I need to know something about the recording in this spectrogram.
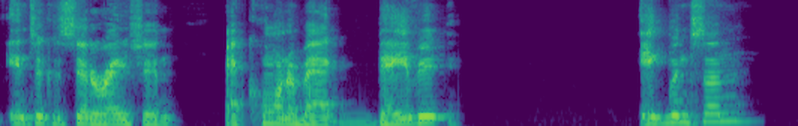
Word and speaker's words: Igbinosun: No, you got to take it into consideration at cornerback David Igbenson. How do you say that? Is cornerback Igbinosun. Davison Igbinosun.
